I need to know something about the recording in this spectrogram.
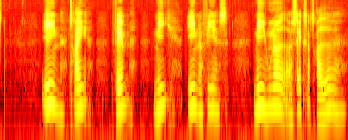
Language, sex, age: Danish, male, 48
